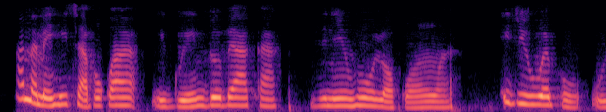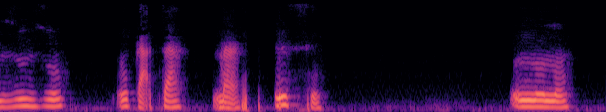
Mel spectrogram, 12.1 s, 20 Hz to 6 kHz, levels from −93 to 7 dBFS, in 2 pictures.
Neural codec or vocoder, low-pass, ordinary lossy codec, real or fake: codec, 16 kHz, 8 kbps, FunCodec, trained on Chinese and English, 25 frames a second; 5.4 kHz; AAC, 24 kbps; fake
